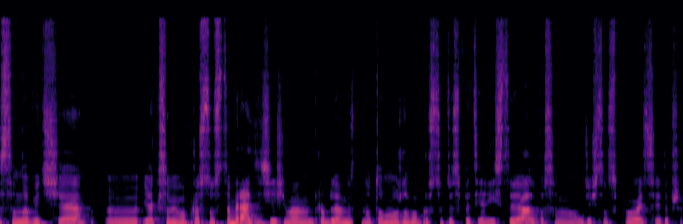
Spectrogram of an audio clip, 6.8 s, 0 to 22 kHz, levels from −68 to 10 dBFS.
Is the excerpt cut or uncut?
cut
